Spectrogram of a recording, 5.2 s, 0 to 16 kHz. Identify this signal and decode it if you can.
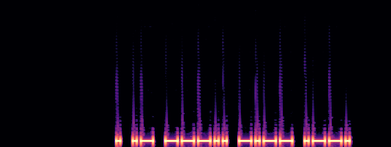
Morse code, heard as a keyed tone, about 21 wpm, 700 Hz. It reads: EA8YP
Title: DXCC-100 Call Signs - 5 Characters - Repeated 3x - 22wpm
